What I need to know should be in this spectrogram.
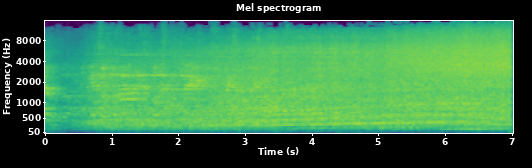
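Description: Race car engines roar past loudly.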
